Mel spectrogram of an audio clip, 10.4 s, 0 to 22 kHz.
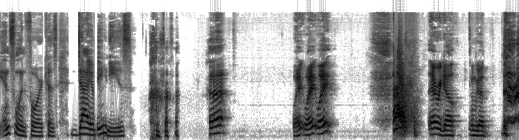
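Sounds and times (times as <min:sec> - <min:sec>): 
speech: 0:00.0 - 0:04.6, 0:05.9 - 0:06.7, 0:07.4 - 0:10.3
loud explosive sneeze: 0:07.8 - 0:08.5.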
